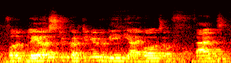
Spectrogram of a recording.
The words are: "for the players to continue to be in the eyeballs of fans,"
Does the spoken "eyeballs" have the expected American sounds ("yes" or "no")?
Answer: no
